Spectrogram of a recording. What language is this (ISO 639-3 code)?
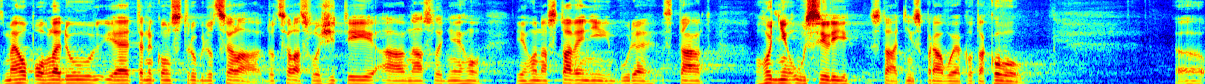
ces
